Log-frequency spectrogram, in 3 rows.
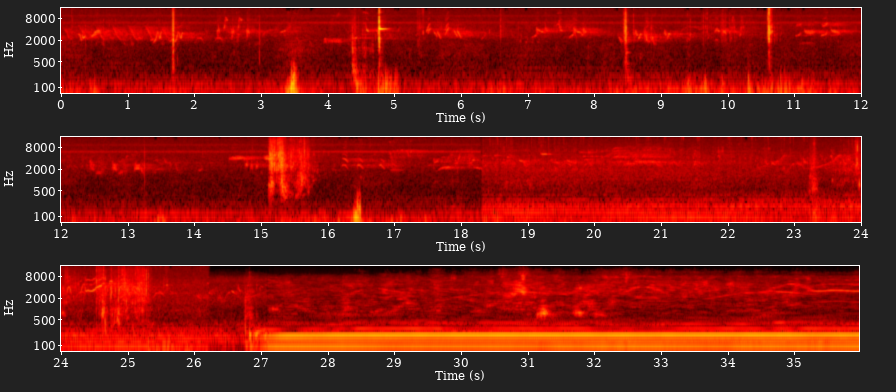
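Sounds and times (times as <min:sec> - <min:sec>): birds chirping: 0:00.0 - 0:10.4, 0:11.0 - 0:35.9
wind rumble on microphone: 0:00.0 - 0:14.9, 0:15.6 - 0:35.9
steady low hum: 0:00.0 - 0:35.9
water sloshing: 0:15.0 - 0:16.0, 0:18.4 - 0:26.2.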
